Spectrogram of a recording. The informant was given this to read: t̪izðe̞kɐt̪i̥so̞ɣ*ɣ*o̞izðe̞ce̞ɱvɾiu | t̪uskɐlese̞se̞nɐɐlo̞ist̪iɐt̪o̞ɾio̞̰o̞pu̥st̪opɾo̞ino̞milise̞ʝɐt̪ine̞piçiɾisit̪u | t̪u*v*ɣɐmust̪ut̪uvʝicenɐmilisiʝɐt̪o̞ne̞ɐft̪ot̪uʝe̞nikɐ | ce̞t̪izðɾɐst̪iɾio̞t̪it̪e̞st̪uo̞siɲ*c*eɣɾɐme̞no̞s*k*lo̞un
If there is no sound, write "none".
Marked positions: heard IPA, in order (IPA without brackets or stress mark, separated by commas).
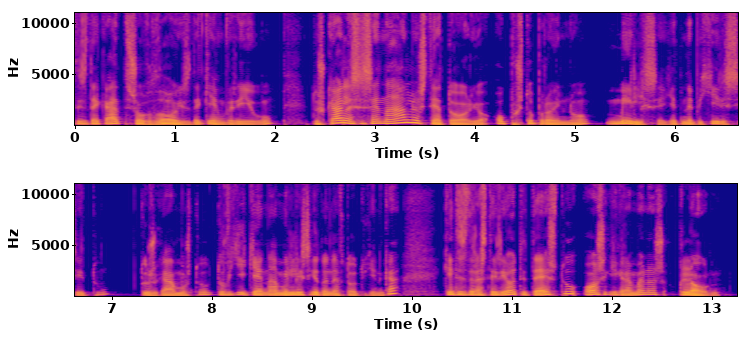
ð, z, ɟ, k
